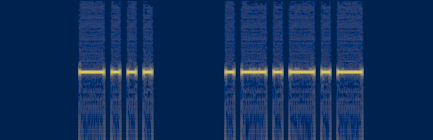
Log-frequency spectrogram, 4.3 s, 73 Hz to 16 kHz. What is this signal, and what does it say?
Morse code, heard as a keyed tone, about 15 wpm, spaced as for 8 wpm, 1000 Hz. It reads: B.
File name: qotdfiles / 8wpm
